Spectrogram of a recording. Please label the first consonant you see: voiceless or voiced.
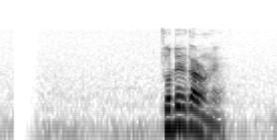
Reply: voiceless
